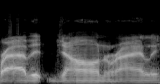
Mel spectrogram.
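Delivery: put-on plain Southern US dialect accent. Retelling a voice heard on their device during a session, in a southern dialect. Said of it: "in a southern dialect, you hear a voice go".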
